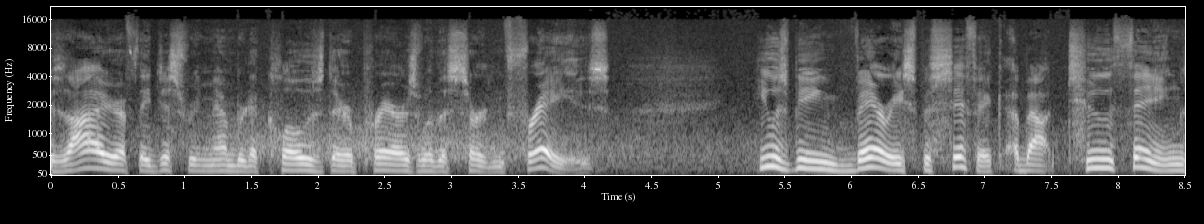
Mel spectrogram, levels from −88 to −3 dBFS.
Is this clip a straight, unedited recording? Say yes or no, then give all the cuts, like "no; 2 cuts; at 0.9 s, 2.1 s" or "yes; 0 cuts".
yes; 0 cuts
